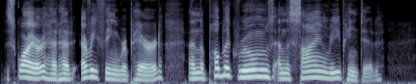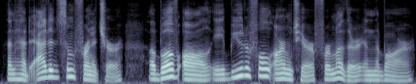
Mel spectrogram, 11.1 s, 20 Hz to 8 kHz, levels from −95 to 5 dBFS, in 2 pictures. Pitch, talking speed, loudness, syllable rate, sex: 150 Hz, 150 wpm, -19 LUFS, 4.9 syllables/s, male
